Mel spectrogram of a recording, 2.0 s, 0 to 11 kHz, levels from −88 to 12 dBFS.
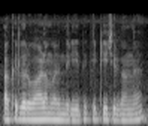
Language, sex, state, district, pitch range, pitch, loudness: Tamil, male, Tamil Nadu, Kanyakumari, 115-125 Hz, 120 Hz, -16 LUFS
